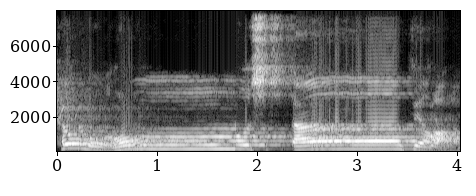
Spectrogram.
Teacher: حا کو حلق سے ادا کریں گے حمر مستنفرہ، سین پر سیٹی کی آواز آئے گی تنفرہ، اس کو دوبارہ کلوز کیجئے گا اور دیکھیے گا تنفرہ مستنفرہ۔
